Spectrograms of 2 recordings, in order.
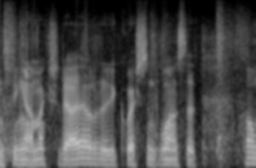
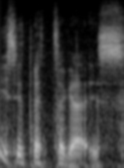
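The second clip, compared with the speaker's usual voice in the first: put-on, mock Swedish accent; 3 semitones higher, 5 dB quieter than usual. Speaking to viewers, repeating the question on purpose in a Swedish accent. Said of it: "Swedish accent unlocked".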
